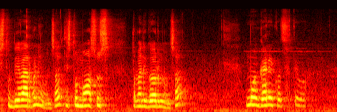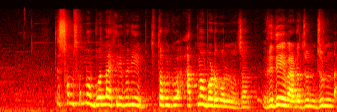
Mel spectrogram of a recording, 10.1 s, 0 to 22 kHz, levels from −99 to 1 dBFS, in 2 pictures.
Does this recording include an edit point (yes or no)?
no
